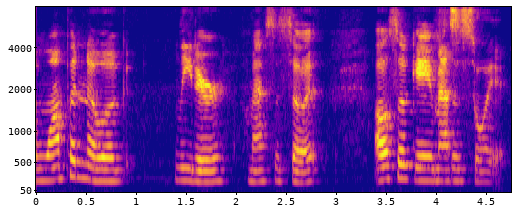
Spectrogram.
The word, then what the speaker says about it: Massasoit: Massasoit. Massasoit? Yeah, like the college.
